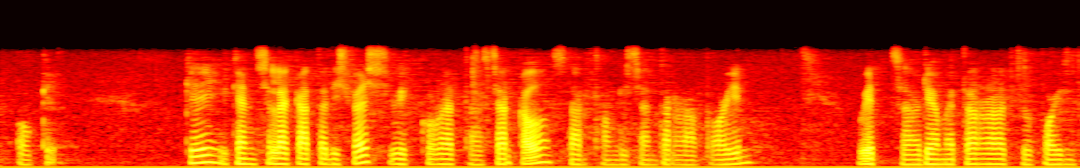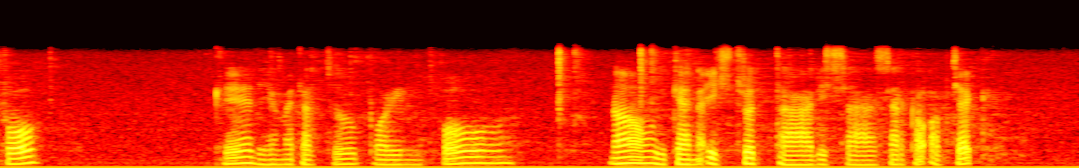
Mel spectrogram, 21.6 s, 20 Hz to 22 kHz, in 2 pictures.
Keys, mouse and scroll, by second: 1.5-3.5 scroll down 1, 3.5 click, 4.7 c, 7.8 click, 10.0-11.6 typing, 12.6 BackSpace, 13.7-15.4 typing, 16.3 Return, 18.5 click.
